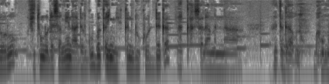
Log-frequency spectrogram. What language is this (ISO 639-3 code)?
amh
